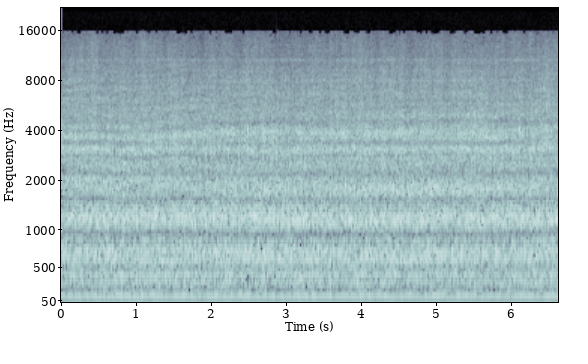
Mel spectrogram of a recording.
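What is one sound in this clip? A drilling rig's diesel engine drones loudly and steadily outdoors.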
